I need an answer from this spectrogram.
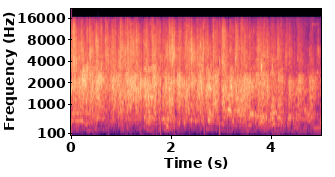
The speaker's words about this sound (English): That's why I like libraries. Give this library a round of applause.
